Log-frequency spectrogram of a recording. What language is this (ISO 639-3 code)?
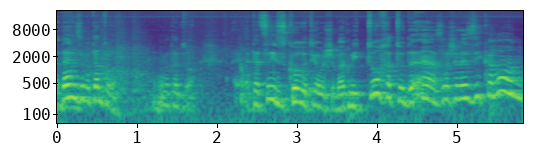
heb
